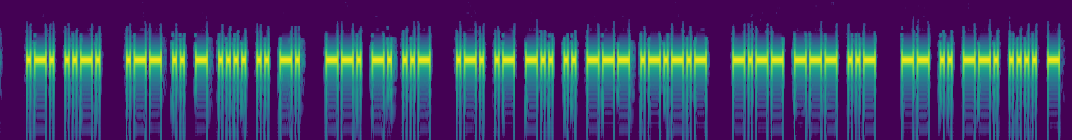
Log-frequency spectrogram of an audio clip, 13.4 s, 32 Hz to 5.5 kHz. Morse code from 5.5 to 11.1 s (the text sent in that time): RADIO. YOU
